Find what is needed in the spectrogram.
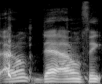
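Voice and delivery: normal talking voice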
